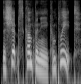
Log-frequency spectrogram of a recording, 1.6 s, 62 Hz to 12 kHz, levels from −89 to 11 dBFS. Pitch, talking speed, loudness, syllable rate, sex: 175 Hz, 145 wpm, -19 LUFS, 5.2 syllables/s, male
